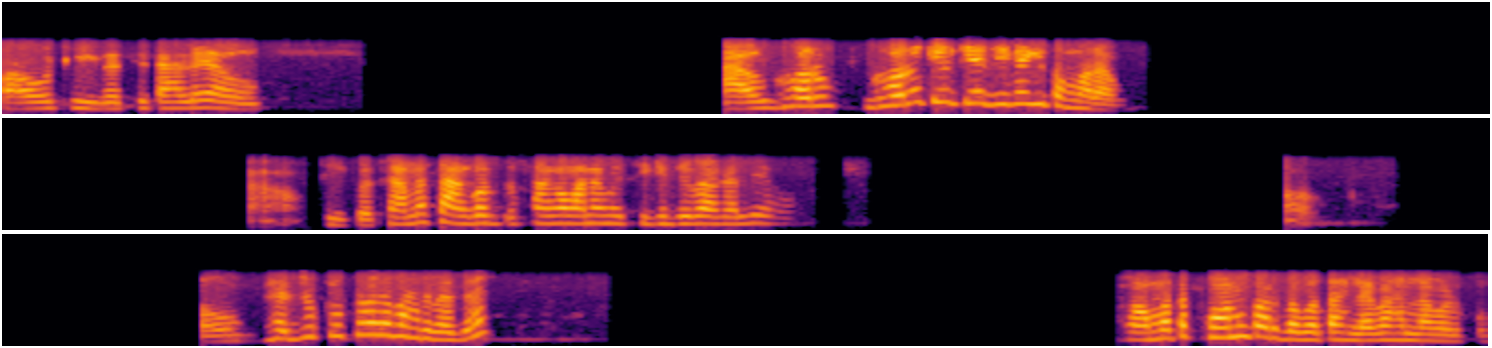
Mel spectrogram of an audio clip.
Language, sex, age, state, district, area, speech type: Odia, female, 45-60, Odisha, Angul, rural, conversation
